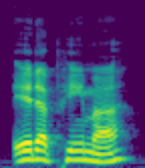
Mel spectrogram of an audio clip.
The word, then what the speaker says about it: Itapema: Why would they put the challenge tournament in Itapema? Is that how you pronounce it? Yep.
